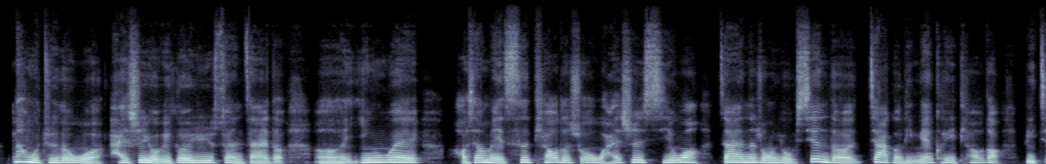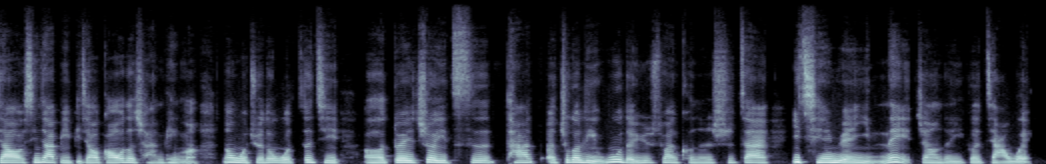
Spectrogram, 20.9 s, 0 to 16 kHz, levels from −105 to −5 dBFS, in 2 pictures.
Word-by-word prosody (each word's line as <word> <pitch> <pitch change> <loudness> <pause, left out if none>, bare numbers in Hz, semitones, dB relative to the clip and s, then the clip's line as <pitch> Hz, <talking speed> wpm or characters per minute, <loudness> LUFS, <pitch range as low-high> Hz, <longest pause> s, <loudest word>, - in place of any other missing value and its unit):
那 250 -1 +4
我 215 -4 +7
觉 180 +1 -1
得 180 0 +2
我 165 -2 +1
还 180 -1 -3
是 190 +5 +2
有 165 -6 +4
一 155 - 0
个 180 +2 +3
预 180 +1 +1
算 170 -2 -3
在 160 -2 -1
的。 - - -5 0.3
呃， 165 0 0
因 220 0 +3
为 215 -3 +4 0.3
好 170 - -3
像 210 +5 +2
每 180 -5 +3
次 215 +6 -2
挑 210 +1 0
的 200 -3 0
时 175 - -9
候， - - -2
我 165 - -1
还 165 +2 -5
是 210 +3 0
希 200 0 -3
望 210 -3 +1 0.2
在 205 -4 +2
那 200 +1 +2
种 170 -3 0
有 165 -2 -1
限 240 - +1
的 165 -3 0
价 230 -5 +1
格 170 -2 -3
里 165 -1 -3
面， 165 +5 -3
可 180 +2 -7
以 175 - -3
挑 175 +1 -8
到 185 -1 -2 0.2
比 170 -2 -1
较 180 +1 +3
性 175 +5 -1
价 200 -2 +4
比 170 -4 -4
比 150 - -6
较 165 +2 0
高 170 +1 +2
的 190 -2 +2
产 155 -2 -9
品 165 -1 -5
嘛。 - - -5 0.2
那 215 -1 +2
我 190 -4 +4
觉 170 +1 -4
得 175 +1 +1
我 165 -3 0
自 215 +5 -1
己， 175 -5 -4 0.2
呃， 165 -1 0
对 200 +4 +4
这 205 +3 +3
一 185 -2 +3
次 190 +1 -4
它 190 +1 -2
呃， 170 - -1
这 215 - -1
个 215 0 +6
礼 180 -6 +2
物 235 +10 +3
的 170 - +1
预 165 +3 -2
算， 175 0 -3
可 165 - -8
能 155 0 -6
是 175 +4 -9
在 175 -2 0 0.2
￥1000 195 -8 +4
以 150 - -1
内， 215 +8 0
这 165 - -5
样 155 -1 -3
的 150 - -5
一 140 0 -6
个 155 -1 -4
价 145 -1 -3
位。 145 0 -2
175 Hz, 260 characters per minute, -23 LUFS, 165-200 Hz, 0.3 s, 我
